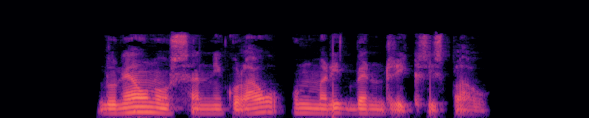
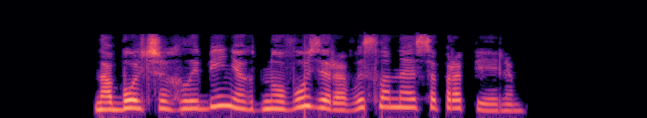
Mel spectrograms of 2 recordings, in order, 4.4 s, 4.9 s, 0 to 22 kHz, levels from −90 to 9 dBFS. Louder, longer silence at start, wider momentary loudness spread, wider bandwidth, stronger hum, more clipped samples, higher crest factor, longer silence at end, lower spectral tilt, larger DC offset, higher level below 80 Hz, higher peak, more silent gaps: second, -26 LUFS vs -17 LUFS; about the same, 0.75 s vs 0.7 s; about the same, 11 LU vs 12 LU; about the same, 8.4 kHz vs 7.8 kHz; neither; neither; about the same, 20 dB vs 18 dB; second, 0.75 s vs 0.95 s; first, -5 dB/octave vs -3.5 dB/octave; neither; about the same, -62 dBFS vs -60 dBFS; second, -6 dBFS vs -2 dBFS; second, none vs 3.50-3.56 s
